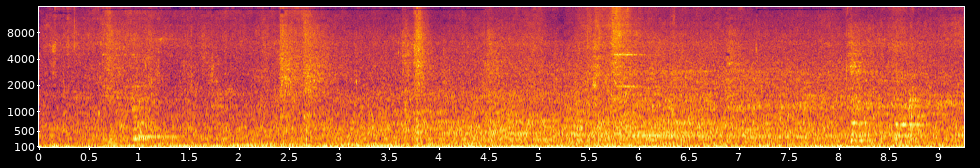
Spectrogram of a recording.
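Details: Steady low rumble like a moving vehicle or train fills the recording, with faint scattered clicks and bursts above and no animal calls.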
